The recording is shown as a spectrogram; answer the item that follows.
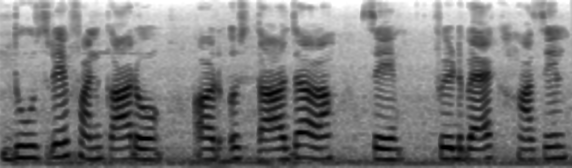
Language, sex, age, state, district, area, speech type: Urdu, female, 18-30, Bihar, Gaya, urban, spontaneous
